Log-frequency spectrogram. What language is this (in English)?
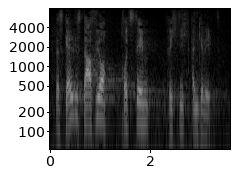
German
